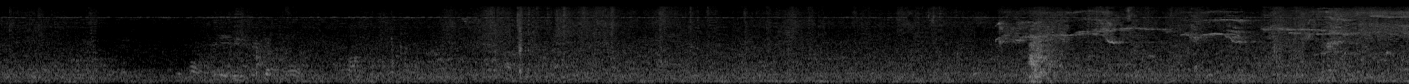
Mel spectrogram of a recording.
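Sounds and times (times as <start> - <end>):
steady outdoor hiss: 0.0 - 14.0
birds whistling: 9.9 - 14.0.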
